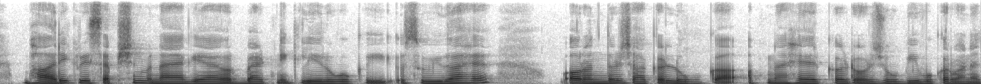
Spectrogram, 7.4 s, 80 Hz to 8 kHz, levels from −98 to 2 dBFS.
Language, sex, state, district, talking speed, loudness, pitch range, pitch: Hindi, female, Maharashtra, Aurangabad, 230 wpm, -17 LUFS, 175-190 Hz, 180 Hz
